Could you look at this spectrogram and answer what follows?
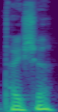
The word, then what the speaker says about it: Tysha: Tysha? – Yep.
